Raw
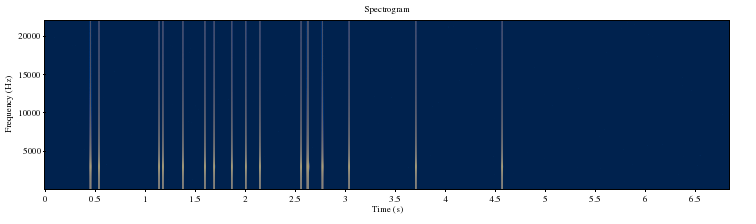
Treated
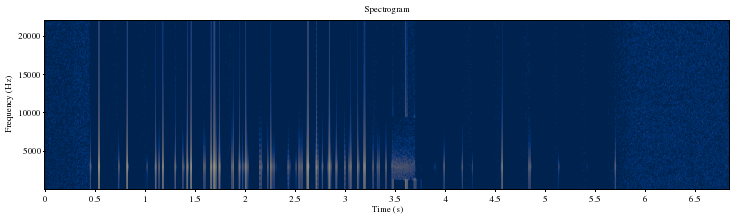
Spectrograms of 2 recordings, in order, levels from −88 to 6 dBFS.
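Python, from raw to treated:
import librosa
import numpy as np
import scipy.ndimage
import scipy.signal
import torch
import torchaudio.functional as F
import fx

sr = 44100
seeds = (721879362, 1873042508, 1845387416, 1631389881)

y = fx.echo_feedback(x, sr, ms=283, feedback_pct=29, wet_db=-3.0)
y = fx.spec_repair(y, sr, seeds[0], start_s=3.49, length_s=0.25, low_hz=1300.0, high_hz=9500.0, source='both')
y = fx.auto_swell(y, sr, attack_ms=481.0)
y = y * 10.0 ** (9.0 / 20.0)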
